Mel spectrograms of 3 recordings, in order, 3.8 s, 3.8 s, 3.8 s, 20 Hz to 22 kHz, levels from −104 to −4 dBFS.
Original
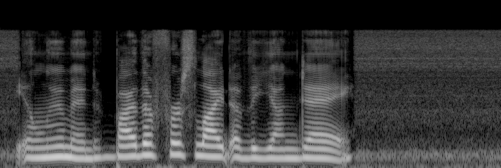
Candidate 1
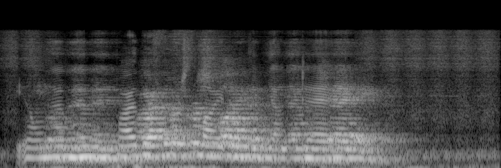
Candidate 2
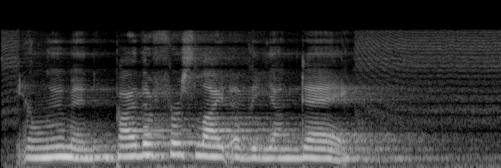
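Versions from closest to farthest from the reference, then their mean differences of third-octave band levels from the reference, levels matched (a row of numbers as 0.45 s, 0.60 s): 2, 1; 4.0 dB, 7.5 dB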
